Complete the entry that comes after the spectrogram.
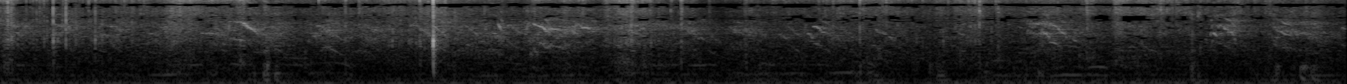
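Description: Birds chirping in short falling notes, with a single sharp click about two seconds in.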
